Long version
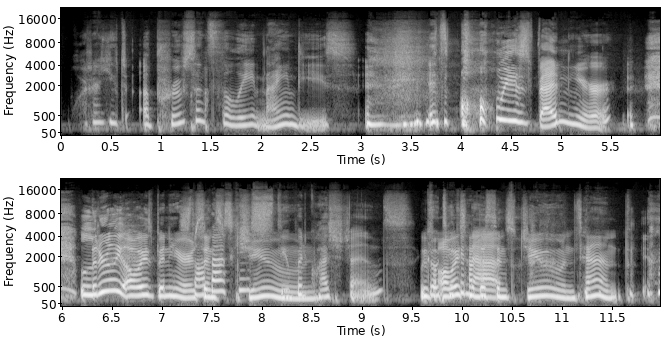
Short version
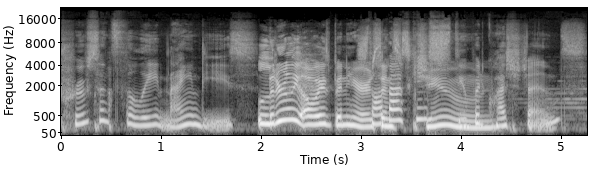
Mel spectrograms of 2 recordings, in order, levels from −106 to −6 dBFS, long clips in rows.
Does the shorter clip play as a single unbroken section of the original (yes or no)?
no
